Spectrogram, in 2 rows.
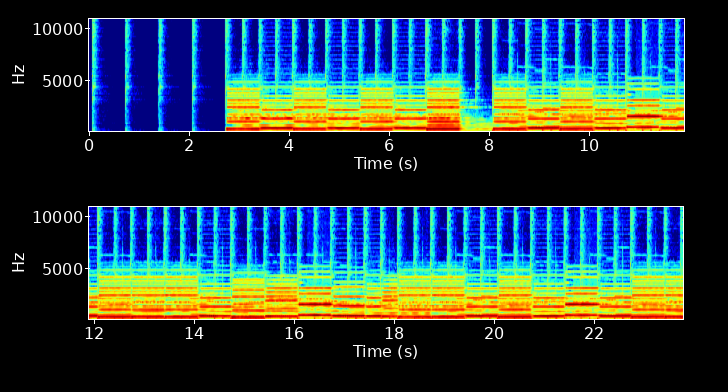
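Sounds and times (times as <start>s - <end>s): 
flute for practice tracks: 2.8s - 23.7s.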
